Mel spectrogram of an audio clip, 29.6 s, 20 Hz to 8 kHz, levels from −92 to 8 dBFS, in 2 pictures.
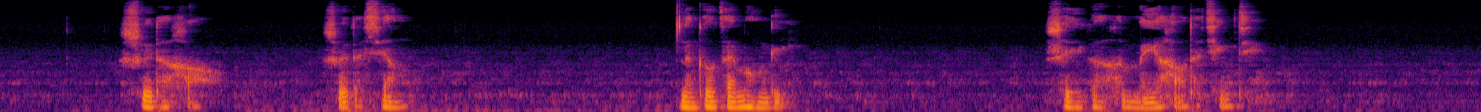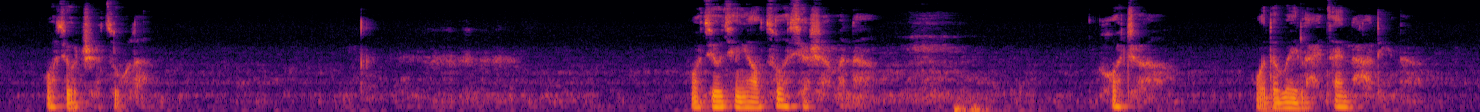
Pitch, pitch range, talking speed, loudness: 110 Hz, 105-115 Hz, 90 characters per minute, -25 LUFS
